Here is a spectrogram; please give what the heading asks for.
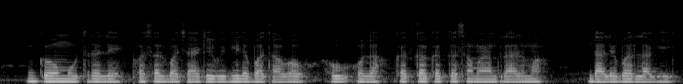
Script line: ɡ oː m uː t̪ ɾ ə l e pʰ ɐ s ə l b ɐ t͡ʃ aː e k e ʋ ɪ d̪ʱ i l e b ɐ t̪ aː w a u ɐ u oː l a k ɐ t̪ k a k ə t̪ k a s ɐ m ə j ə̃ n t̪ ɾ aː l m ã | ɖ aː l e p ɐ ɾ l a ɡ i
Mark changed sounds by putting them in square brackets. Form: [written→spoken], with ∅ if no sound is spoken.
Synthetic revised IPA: ɡ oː m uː t̪ ɾ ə l e pʰ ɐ s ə l b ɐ t͡ʃ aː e k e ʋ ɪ d̪ʱ i l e b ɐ t̪ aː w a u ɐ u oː l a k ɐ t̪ k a k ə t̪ k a s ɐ m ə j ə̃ n t̪ ɾ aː l m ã | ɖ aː l e [p→b] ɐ ɾ l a ɡ i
